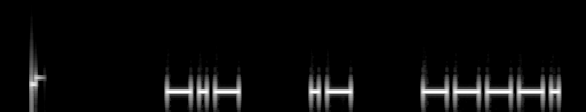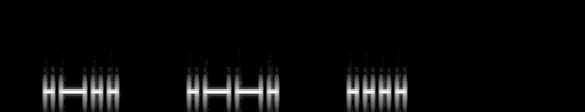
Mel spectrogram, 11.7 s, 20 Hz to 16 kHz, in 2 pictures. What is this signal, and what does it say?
Morse code, heard as a keyed tone, about 15 wpm, spaced as for 9 wpm, 700 Hz. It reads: KA9LPH
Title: USA Call Signs - 3x Character Spacing - 15wpm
